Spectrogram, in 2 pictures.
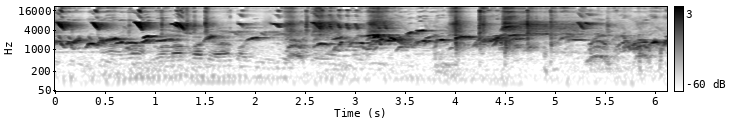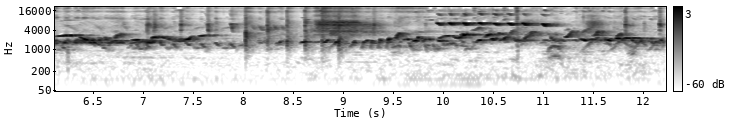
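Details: Young white-rumped shama from a Bali bird farm singing a dense, varied run of whistles, chirps and harsh squawky notes mostly between one and four kilohertz, with clicks and rattles mixed in throughout.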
